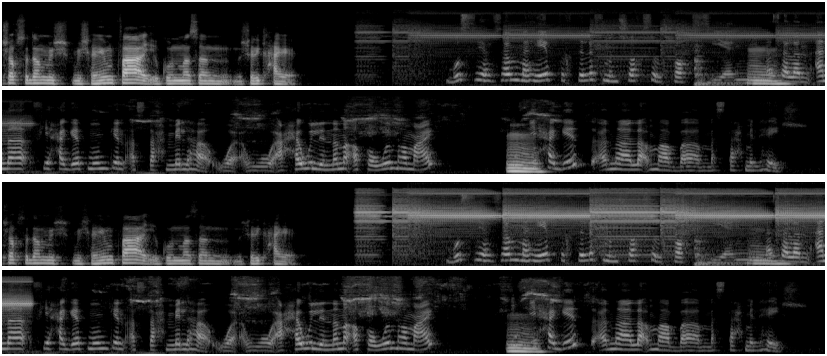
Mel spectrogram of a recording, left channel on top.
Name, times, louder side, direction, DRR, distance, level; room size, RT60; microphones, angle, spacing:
voice 1, 0.0-2.9 7.4-7.8 13.3-13.7, left 5 dB, 65° left, 0.4 m, -25 dB
sound 1, 3.5-8.5, right 16 dB, 85° right, 0.4 m, -26 dB
voice 2, 4.4-12.6 13.3-16.3, equal, 5° right, 0.4 m, -35 dB
sound 2, 6.9-10.9 11.3-11.6 12.2-12.5, equal, 30° left, 3.2 m, -51 dB
sound 3, 8.8-12.9 13.2-14.2, right 8 dB, 50° right, 1.6 m, -39 dB
12.0 x 4.5 x 2.8 m
head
